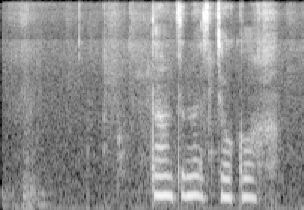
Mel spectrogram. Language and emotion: Russian, neutral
